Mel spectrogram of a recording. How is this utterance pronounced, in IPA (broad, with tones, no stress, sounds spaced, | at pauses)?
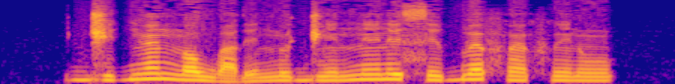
d͡ʒ i˧ ɡ ɛ̃˦ n ɔ˧ w a˨ ɾ i˨˦ n u˦ d͡ʒ ĩ˧ n ĩ˦ ɾ i˦ s i˧ b ɛ˦ f ɛ̃˧ f ĩ˦ ɾ ũ˦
